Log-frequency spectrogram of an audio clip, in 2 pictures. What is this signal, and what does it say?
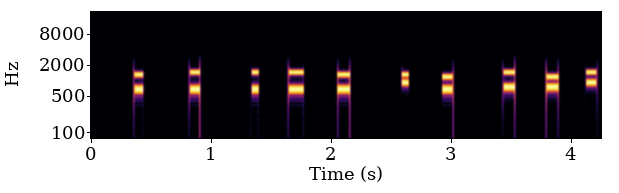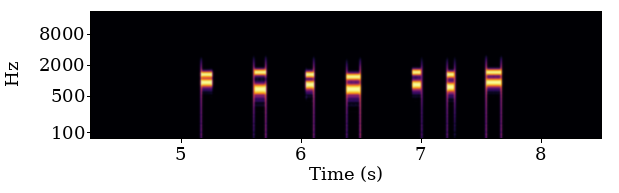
DTMF, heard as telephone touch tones, dialled by hand, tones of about 100 ms. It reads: 233320164# 038195#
